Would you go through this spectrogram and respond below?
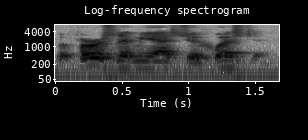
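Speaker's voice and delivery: low, soft, composed voice; reply deep and unruffled; voice of God. Acted. God bargaining with the hanging man, low and calm. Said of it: "And God says".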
